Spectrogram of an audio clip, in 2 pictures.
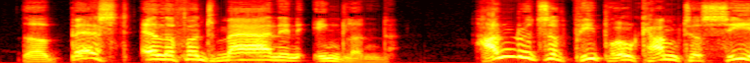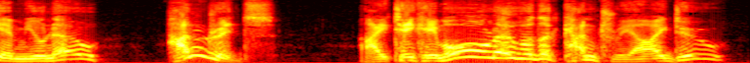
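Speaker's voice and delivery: high-pitched, eager showman's patter; boastful shopkeeper. A narrator's reading. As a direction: boast proudly of your star exhibit.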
